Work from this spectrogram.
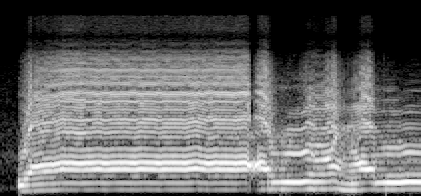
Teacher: Jadi bukan ya ayyuhannas ini nun bertasydid ada dengungannya dua harakat ya. Dan gunah itu dengungan itu keluarnya dari hidung ya.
